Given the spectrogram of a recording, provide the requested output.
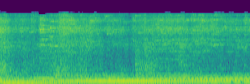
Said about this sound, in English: I race towards the bedroom window and charge through it, sending us both into the front lawn with a shower of broken glass.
